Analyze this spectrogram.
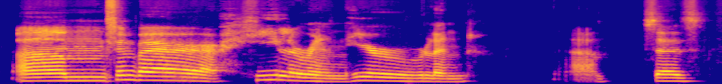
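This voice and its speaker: The delivery is very slow, with ordinary pitch variation. Room echo can be heard. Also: man, fairly high pitch for a man. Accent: Irish. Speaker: Irish music streamer. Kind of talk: live stream chat reading comments. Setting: home live stream. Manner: soft-spoken.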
